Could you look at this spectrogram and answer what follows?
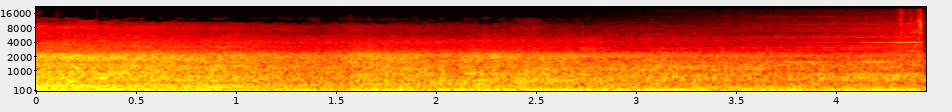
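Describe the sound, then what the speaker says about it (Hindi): The ram air turbine deployed from the Air India AI171 airliner during its emergency produces a steady, loud, broadband roaring whir with no clear breaks throughout. "ये एक रैट की आवाज"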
